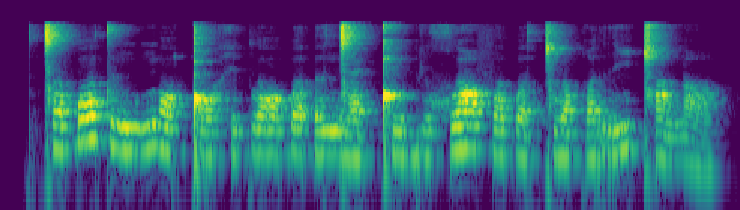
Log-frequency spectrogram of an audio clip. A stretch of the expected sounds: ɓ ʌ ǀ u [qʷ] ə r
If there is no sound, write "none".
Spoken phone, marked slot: qʷ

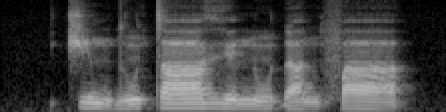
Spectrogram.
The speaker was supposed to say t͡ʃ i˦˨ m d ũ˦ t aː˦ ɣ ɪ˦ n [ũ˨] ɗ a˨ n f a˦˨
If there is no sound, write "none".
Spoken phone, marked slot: ũ˨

